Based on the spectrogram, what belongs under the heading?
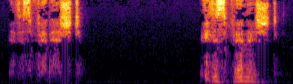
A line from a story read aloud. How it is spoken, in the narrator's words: In a little more than a tortured whisper, Jesus said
